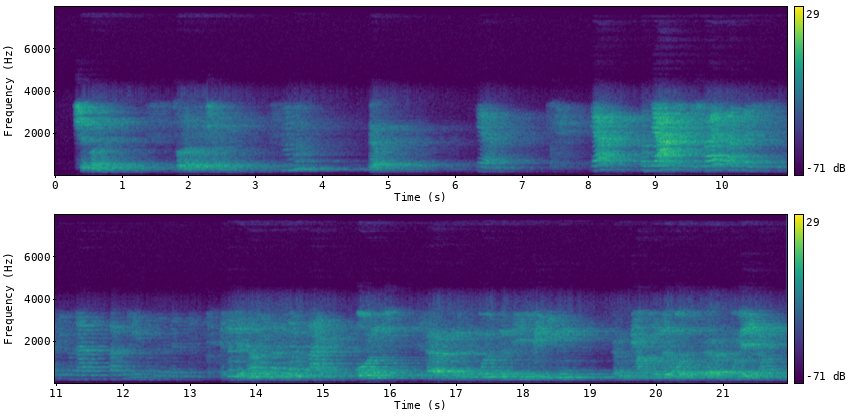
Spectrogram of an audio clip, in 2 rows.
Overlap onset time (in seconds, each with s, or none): 13.5 s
